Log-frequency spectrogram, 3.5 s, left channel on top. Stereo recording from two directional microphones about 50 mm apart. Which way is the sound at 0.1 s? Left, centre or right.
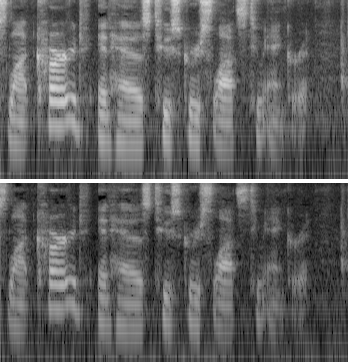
Left.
